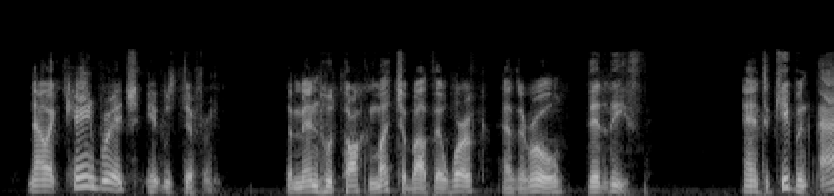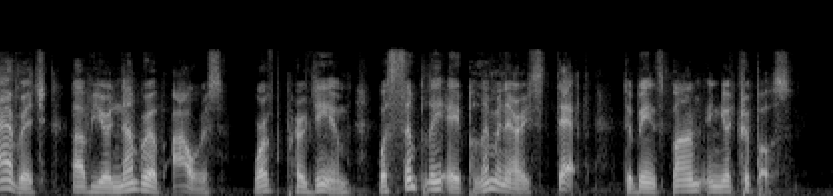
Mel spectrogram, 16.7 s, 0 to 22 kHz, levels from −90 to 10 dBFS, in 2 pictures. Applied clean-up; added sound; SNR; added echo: neural mask model DeepFilterNet 3.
